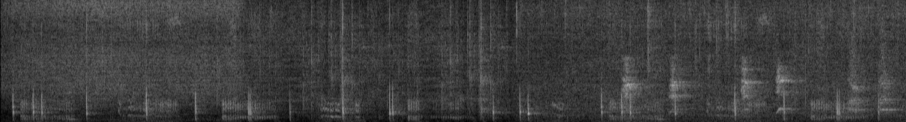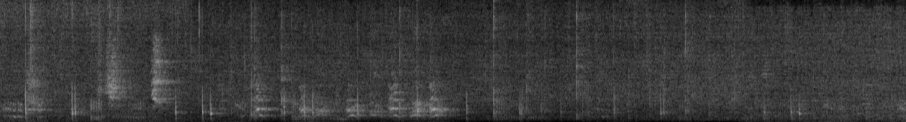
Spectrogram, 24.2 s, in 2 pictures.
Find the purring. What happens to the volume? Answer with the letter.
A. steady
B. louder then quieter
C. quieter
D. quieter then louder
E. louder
C.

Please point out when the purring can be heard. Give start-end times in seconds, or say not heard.
0.1-24.1.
